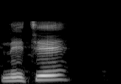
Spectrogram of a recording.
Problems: none marked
